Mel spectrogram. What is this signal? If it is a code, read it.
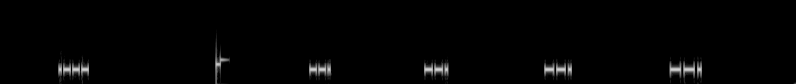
Morse code, heard as a keyed tone, about 45 wpm, spaced as for 9 wpm, 700 Hz. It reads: J GGGG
